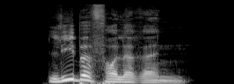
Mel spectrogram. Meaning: inflection of liebevoll: 1. strong genitive masculine/neuter singular comparative degree 2. weak/mixed genitive/dative all-gender singular comparative degree
- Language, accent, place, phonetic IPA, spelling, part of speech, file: German, Germany, Berlin, [ˈliːbəˌfɔləʁən], liebevolleren, adjective, De-liebevolleren.ogg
